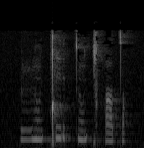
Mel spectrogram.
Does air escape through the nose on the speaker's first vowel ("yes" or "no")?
yes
